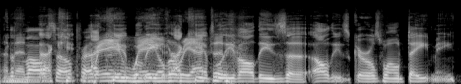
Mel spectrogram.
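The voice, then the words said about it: Impression of George W. Bush. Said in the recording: “That's what Bush talks like.”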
